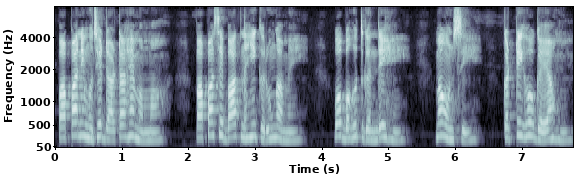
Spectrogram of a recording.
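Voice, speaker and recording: A woman's voice: fairly high pitch, moderate pace, a bit bright, natural voice. A woman voicing a small, stubborn boy who pleads insistently in a storybook reading. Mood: sulky.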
